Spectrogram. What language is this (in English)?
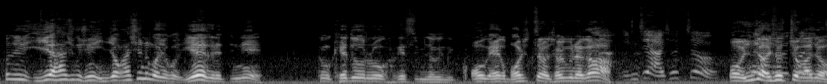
Korean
